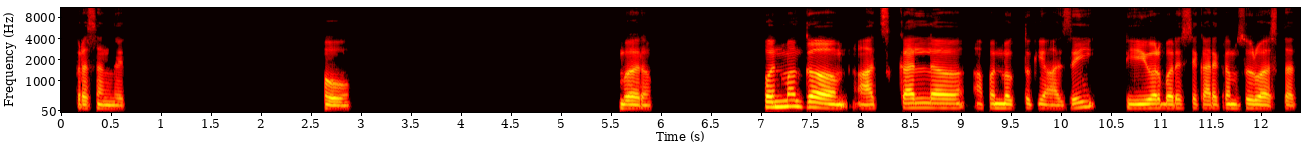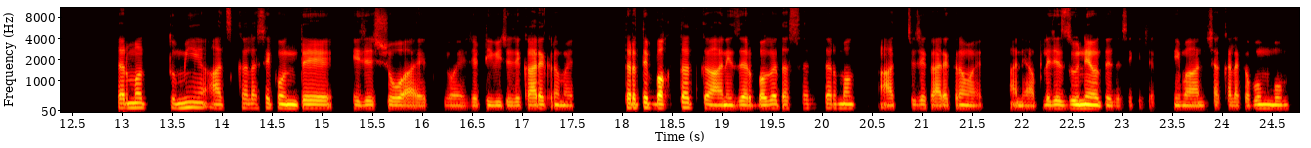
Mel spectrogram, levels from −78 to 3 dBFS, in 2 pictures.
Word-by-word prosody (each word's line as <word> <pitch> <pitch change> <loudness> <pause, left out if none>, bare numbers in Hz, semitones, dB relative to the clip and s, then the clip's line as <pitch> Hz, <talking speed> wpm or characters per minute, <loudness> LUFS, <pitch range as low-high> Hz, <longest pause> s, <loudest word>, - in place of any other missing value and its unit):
प्रसंग 120 -1 -1
आहेत. 110 - -5 2.0
हो. 110 -1 +2 2.7
बरं. 120 -2 +4 1.2
पण 170 +1 +7
मग 185 -2 +3
अ, 145 -5 +9 0.3
आजकाल 145 +4 +1
अ, 140 -1 +5 0.2
आपण 135 +1 +1
बघतो 130 +1 0
की 135 - -2
आजही 130 +8 -2 0.3
टीव्हीवर 130 +1 +4
बरेचसे 135 +2 0
कार्यक्रम 125 +1 0
सुरू 130 -2 +3
असतात. 120 -2 -1 0.6
तर 140 - +2
मग 150 +1 +1 0.3
तुम्ही 150 +4 -1 0.2
आजकाल 140 +2 -7
असे 140 - -5
कोणते 250 - +3 0.4
हे 120 - -2
जे 120 +2 -3
शो 115 -2 -3
आहेत 105 -1 -2
किंवा 110 -1 -10
जे 110 - -5
टीव्हीचे 110 -1 -4
जे 115 - -4
कार्यक्रम 115 0 0
आहेत, 110 -1 -7 0.5
तर - - +4
ते - - +4
बघता - - +4
का? - - +1
आणि 115 0 +1
जर 120 0 0
बघत 125 +2 +1
असाल 135 +2 -10 0.2
तर 135 - -2
मग 130 0 +1 0.4
आजचे 125 - -8
जे 125 0 -5
कार्यक्रम 110 +1 -1
आहेत 105 - -7 0.3
आणि 110 0 -5
आपले 105 +2 -5
जे 120 +1 +1
जुने 125 +1 +6
होते 115 -2 +2
जसे 105 - -15
की - - -27
शक्तिमान, 110 -1 -4
शाकालाका 110 0 -6
बूम 250 0 +1
बूम. 235 0 -1
125 Hz, 145 wpm, -24 LUFS, 115-140 Hz, 2.7 s, अ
